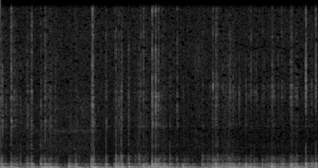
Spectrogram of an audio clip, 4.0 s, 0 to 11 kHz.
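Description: Fingertips and short nails of both hands tap and scratch directly on the hollow, rounded metal mesh grille of a large silver USB microphone. The result is a steady flurry of quick, close-up taps and scratches that sound deep and boomy, with a low hum around 105 Hz and almost no bright or high sound.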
